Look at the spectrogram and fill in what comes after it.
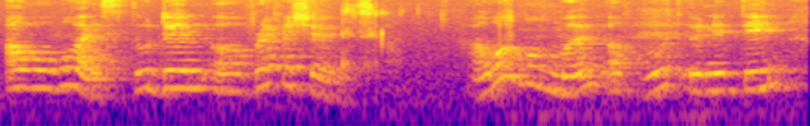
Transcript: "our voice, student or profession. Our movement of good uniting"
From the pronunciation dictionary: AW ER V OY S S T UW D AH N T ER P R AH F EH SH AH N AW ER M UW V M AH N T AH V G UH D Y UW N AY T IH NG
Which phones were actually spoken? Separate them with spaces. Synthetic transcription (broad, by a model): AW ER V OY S S T UW D AH N T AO F R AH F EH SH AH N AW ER M UW V M AH N T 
